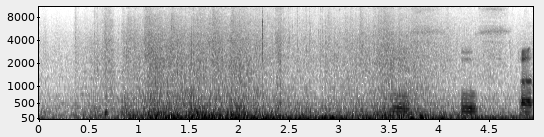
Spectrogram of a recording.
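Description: Artillery barrages in a Seven Years War battle in the Master of Command game make a continuous rolling thunder of distant blasts and rumbling booms, with a voice speaking briefly near the end.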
